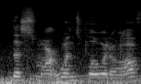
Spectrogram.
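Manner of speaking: ordinary delivery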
